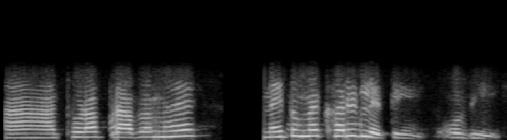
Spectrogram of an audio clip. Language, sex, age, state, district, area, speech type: Hindi, female, 30-45, Uttar Pradesh, Bhadohi, urban, conversation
